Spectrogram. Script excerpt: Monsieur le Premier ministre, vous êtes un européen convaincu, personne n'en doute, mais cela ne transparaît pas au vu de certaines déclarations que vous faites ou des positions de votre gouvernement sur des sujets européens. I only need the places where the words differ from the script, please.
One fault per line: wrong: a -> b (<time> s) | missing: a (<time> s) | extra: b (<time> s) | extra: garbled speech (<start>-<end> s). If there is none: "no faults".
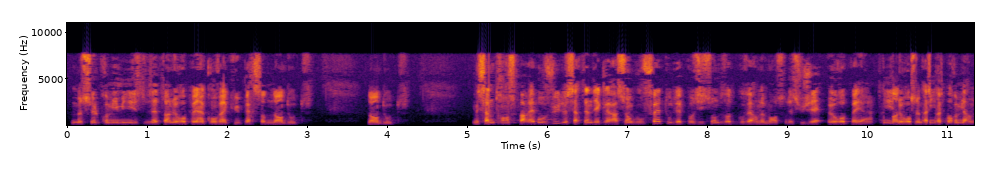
extra: n'en doute (3.7 s)
missing: pas (5.9 s)
extra: garbled speech (10.1-11.3 s)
